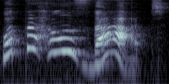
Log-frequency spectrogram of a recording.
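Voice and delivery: shocked by something dropping in; startled. Retold or imitated. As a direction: miners seeing the probe come down, high and alarmed. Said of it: "We're like".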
